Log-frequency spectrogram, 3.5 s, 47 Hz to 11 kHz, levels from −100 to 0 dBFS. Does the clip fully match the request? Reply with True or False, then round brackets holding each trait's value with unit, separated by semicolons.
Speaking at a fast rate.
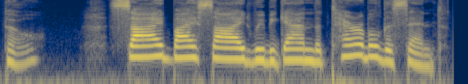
False (155 wpm)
